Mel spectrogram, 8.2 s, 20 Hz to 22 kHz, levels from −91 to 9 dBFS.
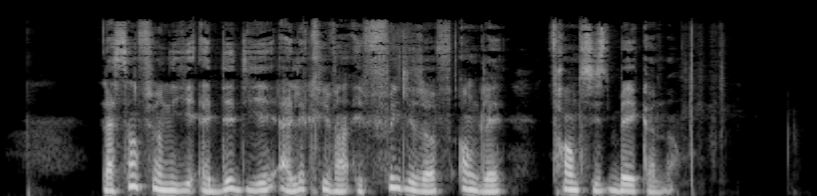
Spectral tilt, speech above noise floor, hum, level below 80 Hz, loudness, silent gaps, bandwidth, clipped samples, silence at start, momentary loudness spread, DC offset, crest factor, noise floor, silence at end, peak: -6 dB/octave; 66 dB; none; -46 dBFS; -18 LUFS; none; 15 kHz; under 0.1%; 1.05 s; 10 LU; under 0.1%; 16 dB; -82 dBFS; 1.25 s; -2 dBFS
